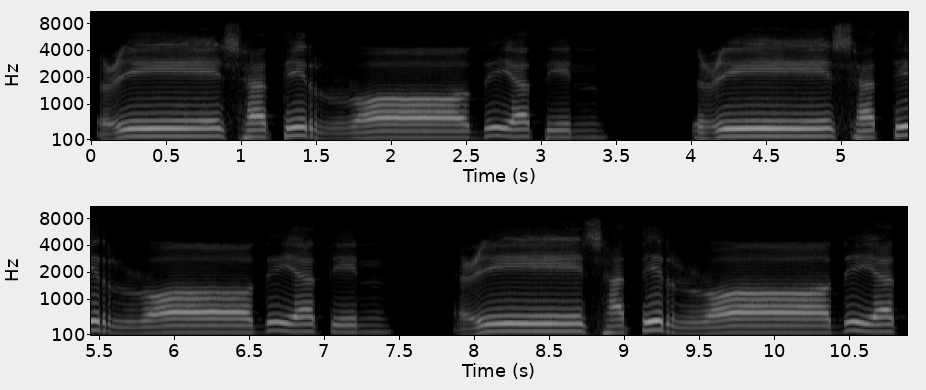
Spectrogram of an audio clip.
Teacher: তাহলে তানভিনের পরে এই যে ইদগামে বেলাগুনার হরফ আসছে, তাহলে গুন্না ছাড়া মিলাতে হবে। এই তানভিনের সাথে গুন্না ছাড়াই মিলাতে হবে।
